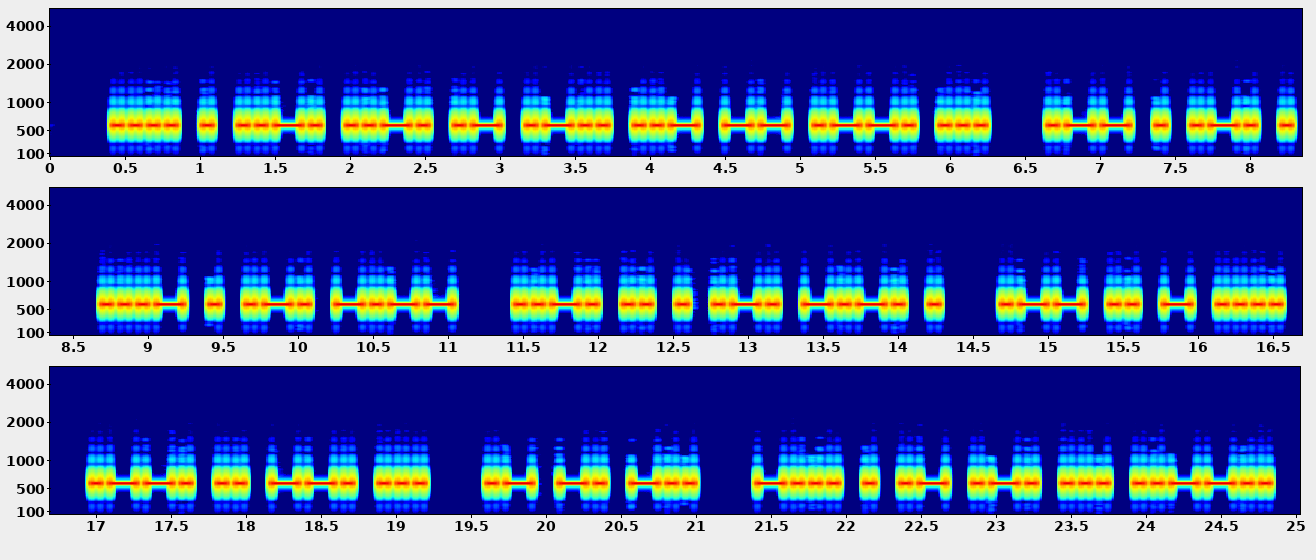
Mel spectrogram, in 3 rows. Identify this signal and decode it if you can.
Morse code, heard as a keyed tone, about 20 wpm, 600 Hz. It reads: HEFFALUMPS WERE VERY FIERCE WITH PIGS AND BEARS?
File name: cw-books / winnie-the-pooh / winnie-20wpm-page-0041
